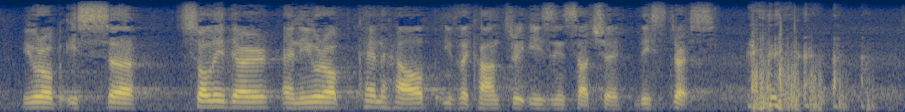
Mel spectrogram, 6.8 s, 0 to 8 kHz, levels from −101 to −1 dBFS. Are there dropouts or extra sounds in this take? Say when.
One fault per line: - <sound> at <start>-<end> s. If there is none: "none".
- laugh at 5.6-6.6 s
